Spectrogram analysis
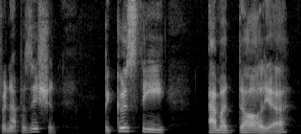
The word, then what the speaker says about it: amygdala: I can't do that," or "I better not put myself in that position," because the amygdala, I can't say Amygdala. that. Amygdala. I like how you're pronouncing that. Amygdala, because it is smaller,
